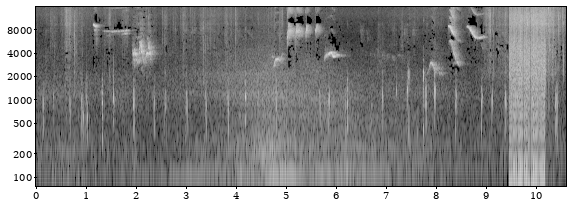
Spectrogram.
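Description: Chickens scratching and dust bathing in dry dirt and leaf litter: a run of small scratches and ticks, with a few high bird chirps. Near the end comes a short, loud rushing burst as the hen flings dirt up with her wings.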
